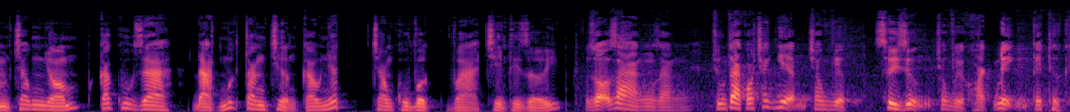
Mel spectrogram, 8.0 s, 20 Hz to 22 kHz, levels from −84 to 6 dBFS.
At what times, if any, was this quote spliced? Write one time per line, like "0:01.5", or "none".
0:04.3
